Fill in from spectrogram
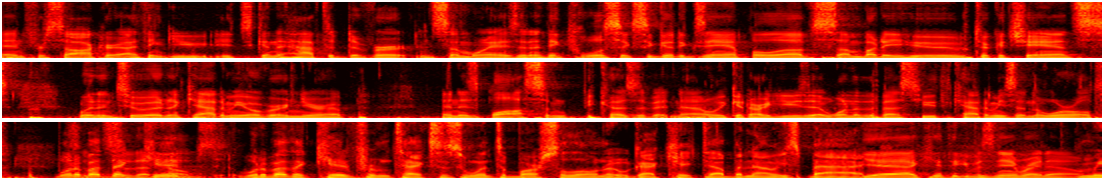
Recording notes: live at Upper 90 Brooklyn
